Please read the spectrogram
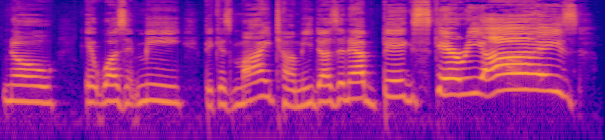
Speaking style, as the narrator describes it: Owen shouted

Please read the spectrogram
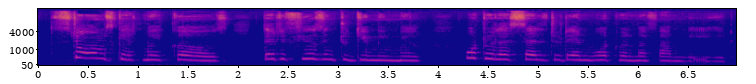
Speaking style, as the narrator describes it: Sadly, said

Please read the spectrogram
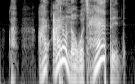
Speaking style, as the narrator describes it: Ratapi stammered

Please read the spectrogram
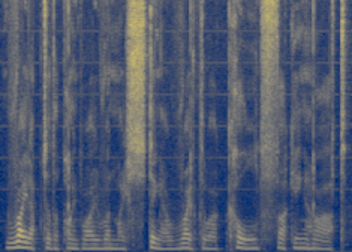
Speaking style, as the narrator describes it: Vizzy snarled

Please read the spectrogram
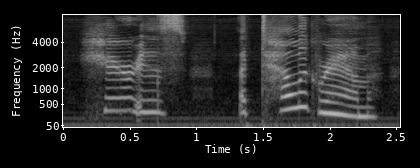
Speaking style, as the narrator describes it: she gasped

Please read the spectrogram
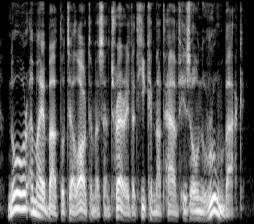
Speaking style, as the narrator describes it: said Pook

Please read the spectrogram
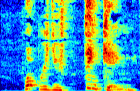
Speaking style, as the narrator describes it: Jeremy snapped

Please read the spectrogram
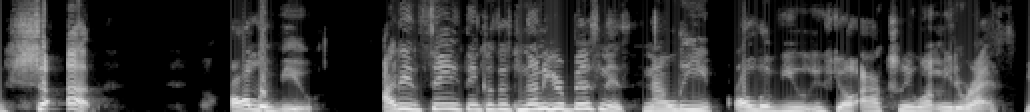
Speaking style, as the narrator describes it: him yelling

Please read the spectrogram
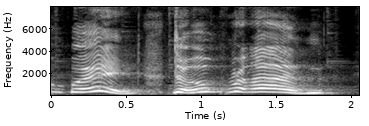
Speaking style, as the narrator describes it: he cried

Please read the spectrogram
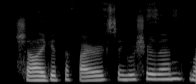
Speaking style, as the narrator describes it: Marcus asked dryly

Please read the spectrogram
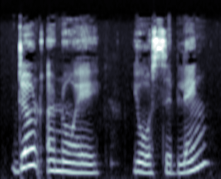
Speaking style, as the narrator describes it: very calmly

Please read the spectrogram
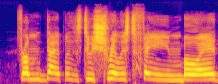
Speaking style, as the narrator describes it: Dad shrieked

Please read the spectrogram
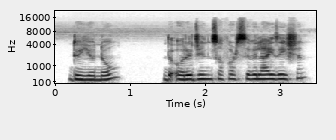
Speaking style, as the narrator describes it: asked Vashisht

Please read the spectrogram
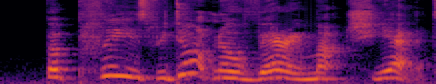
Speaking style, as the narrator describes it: said a noisy and snorty kind of voice

